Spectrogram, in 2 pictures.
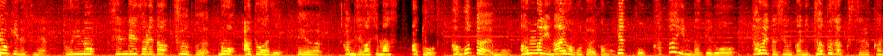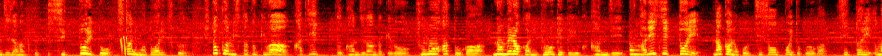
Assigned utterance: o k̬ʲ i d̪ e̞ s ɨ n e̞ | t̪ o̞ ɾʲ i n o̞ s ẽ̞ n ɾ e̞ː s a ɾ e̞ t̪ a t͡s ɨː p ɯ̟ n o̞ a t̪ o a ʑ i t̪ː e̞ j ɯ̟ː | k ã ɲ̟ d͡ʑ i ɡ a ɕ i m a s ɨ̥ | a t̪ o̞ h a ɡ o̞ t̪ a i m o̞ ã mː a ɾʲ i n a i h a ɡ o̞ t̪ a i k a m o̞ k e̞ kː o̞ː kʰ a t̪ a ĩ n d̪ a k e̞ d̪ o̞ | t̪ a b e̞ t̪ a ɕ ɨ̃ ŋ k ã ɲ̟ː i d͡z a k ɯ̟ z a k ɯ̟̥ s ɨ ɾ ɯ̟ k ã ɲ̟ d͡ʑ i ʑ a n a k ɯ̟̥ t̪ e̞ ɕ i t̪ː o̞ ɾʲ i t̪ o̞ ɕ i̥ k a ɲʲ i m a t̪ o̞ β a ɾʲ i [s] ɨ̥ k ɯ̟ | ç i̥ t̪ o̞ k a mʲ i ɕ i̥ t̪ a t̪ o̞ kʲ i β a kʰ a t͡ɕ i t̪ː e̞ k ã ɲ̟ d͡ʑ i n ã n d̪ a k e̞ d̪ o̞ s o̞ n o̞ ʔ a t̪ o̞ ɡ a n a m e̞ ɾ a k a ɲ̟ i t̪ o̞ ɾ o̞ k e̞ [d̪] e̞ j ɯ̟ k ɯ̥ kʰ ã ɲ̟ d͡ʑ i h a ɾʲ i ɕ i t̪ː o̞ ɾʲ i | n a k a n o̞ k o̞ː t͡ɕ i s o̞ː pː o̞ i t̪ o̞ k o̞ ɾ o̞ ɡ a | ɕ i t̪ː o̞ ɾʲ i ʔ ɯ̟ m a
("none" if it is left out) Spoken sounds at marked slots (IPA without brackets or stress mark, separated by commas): t͡s, t̪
